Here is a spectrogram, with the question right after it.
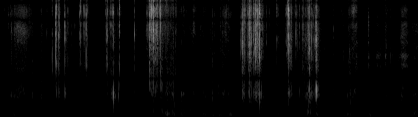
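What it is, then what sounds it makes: Rolled beeswax candle. Fingertips and nails scratch and squeeze the textured surface of a solid roll of green rolled honeycomb beeswax candle. Short, crisp, crinkly bursts of scraping and crunching come in irregular clusters, bright with almost no low end. Each burst stops dead with no ring, leaving quiet gaps between them.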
